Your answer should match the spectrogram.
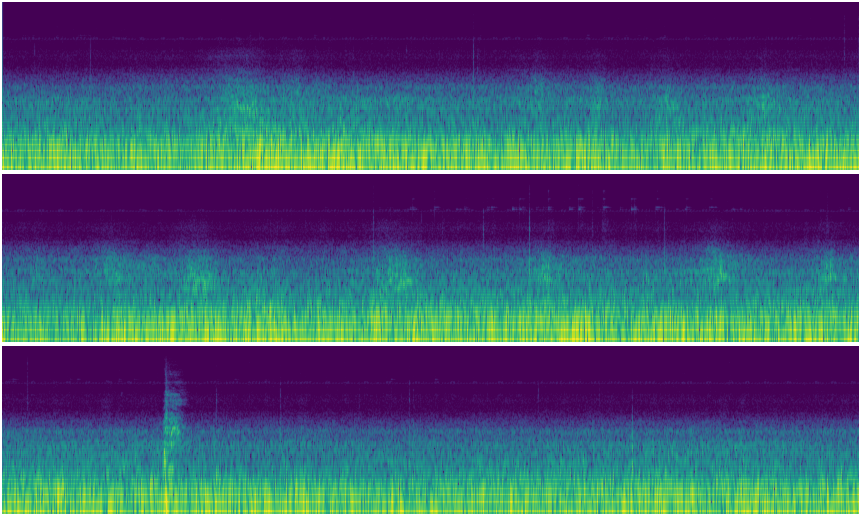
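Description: Steady road and engine noise of a car driving at speed, heard inside the cabin, with brief swishes every second or two and one sharp click about three-quarters of the way through.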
